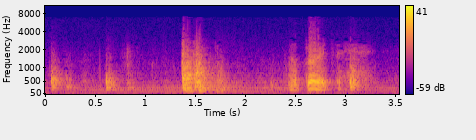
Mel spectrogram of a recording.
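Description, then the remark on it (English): A door is pushed shut: a handful of wooden knocks and clunks over a few seconds, with a heavier thud in the middle and a low background hum underneath. “Let me close the door, huh?”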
